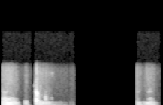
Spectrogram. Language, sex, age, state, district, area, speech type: Sanskrit, male, 30-45, Karnataka, Bangalore Urban, urban, conversation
